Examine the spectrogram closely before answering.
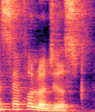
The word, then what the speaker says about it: psephologist: और इसमें election trends वगैरह के जो एग्जामिन करने वाले जो बंदे होते हैं उसे हम कहते हैं सेफोलॉजिस्ट। ये भी वर्ड पूछा गया है। इसकी स्पेलिंग में लिख देता हूँ, PSEPHOLOGIST।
